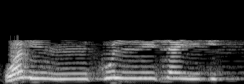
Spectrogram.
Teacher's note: جئت في هذا الروم ببعض الحركة وهي الكسر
